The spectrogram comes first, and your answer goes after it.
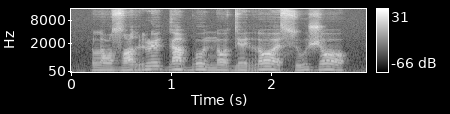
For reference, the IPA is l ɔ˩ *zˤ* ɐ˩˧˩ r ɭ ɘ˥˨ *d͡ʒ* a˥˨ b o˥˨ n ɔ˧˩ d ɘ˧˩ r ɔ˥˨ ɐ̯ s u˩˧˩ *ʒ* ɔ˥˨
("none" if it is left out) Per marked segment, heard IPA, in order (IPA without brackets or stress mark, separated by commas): zˤ, ɡ, ʒ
